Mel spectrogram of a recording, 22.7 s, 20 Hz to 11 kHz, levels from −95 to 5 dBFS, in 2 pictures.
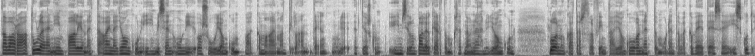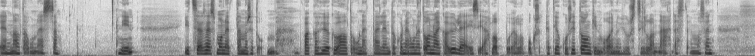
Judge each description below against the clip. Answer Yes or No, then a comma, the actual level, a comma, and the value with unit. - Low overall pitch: No, medium, 175 Hz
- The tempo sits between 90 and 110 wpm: No, average, 150 wpm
